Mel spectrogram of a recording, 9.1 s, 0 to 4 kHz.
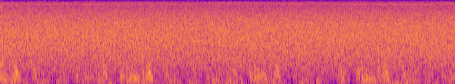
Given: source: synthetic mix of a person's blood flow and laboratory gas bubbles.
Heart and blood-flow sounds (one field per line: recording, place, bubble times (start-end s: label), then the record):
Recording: Doppler ultrasound of blood flow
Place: precordium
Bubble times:
0.00-0.08 s: bubbles
7.14-7.22 s: bubbles
From the record:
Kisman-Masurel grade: 123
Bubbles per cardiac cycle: 1 to 2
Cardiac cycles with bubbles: 10 to 50%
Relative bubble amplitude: loud (0.450 to 0.775)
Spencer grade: 2 (many but less than half of the cardiac periods contain bubble signals, singularly or in groups)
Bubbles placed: anywhere in the cardiac cycle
